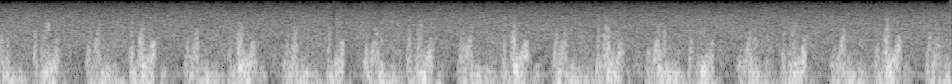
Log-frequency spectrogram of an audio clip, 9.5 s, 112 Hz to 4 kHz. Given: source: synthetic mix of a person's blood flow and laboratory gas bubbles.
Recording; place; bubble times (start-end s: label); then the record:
Doppler ultrasound of blood flow; precordium
no bubbles
From the record:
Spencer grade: 0 (complete lack of bubble signals)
